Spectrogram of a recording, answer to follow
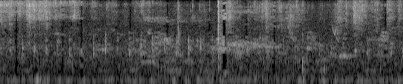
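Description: Faint bird calls over a low, steady outdoor rumble, with a sharp click about two seconds in.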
